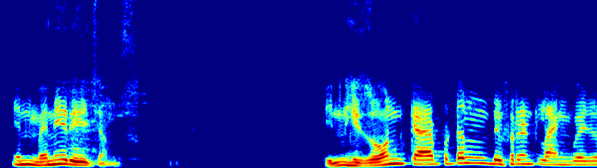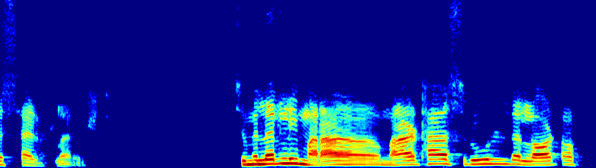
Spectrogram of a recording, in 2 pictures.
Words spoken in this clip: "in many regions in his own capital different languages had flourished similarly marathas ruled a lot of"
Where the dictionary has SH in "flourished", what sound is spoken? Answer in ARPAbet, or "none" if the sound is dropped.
SH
